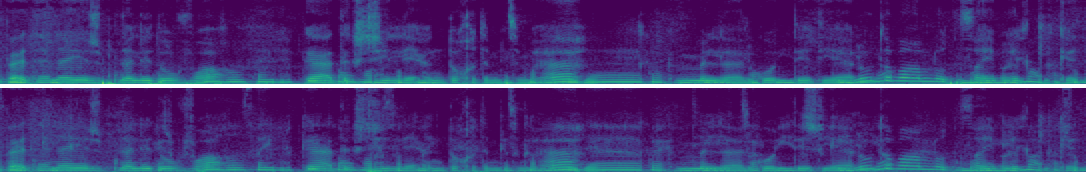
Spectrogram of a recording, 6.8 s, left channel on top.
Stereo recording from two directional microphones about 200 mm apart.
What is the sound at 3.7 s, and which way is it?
Speech, 15° right (ahead or behind).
